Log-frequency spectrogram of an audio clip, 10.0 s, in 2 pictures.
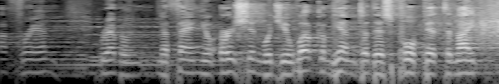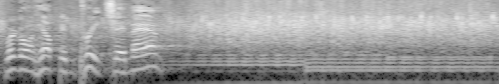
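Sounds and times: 
speech: 0.0s - 6.9s
crowd audience clapping hands: 4.4s - 9.9s.

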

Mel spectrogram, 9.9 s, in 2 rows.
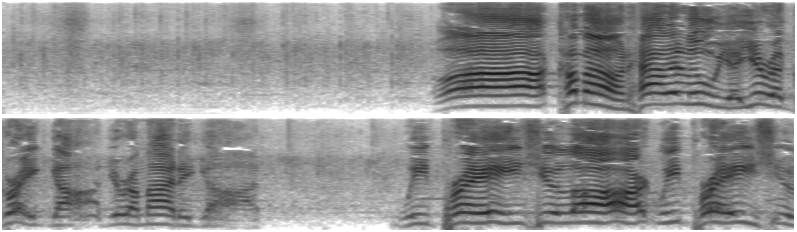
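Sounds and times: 
audience applause: 0.0s - 9.3s
speech: 2.7s - 6.6s, 7.4s - 9.9s.

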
